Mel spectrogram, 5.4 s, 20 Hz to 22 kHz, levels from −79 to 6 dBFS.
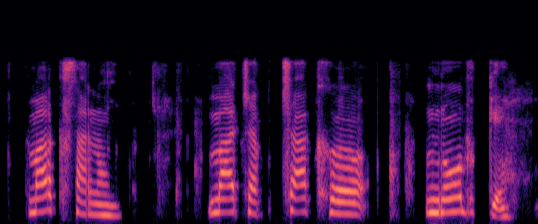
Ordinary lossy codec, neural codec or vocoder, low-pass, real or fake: Opus, 32 kbps; codec, 16 kHz, 4 kbps, FunCodec, trained on Chinese and English, 50 frames a second; 7.2 kHz; fake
